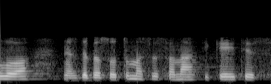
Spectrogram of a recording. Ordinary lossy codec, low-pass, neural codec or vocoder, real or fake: AAC, 24 kbps; 3.6 kHz; none; real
